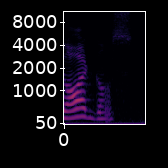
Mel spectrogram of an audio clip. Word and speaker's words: órgãos: correto caráter intransferível e órgãos tem suas sílaba tônica na penúltima sílaba são paroxítonas observação poderia gerar dúvida a palavra órgãos mas ela não termina em ó termina em não se você está cansado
